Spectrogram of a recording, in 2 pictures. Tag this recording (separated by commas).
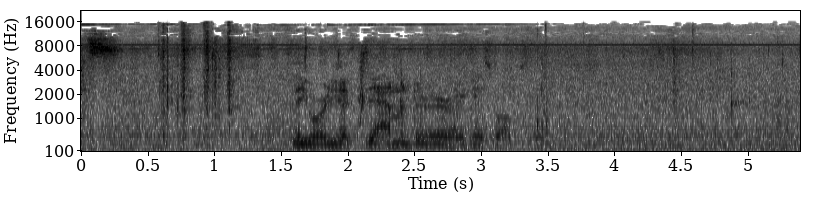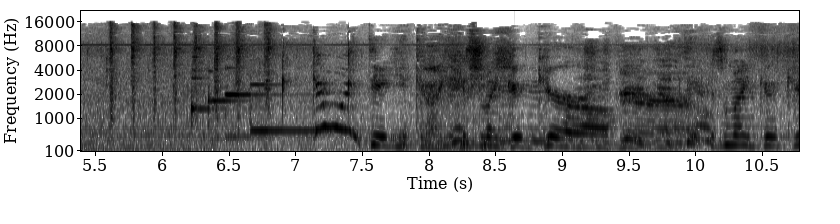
Speech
